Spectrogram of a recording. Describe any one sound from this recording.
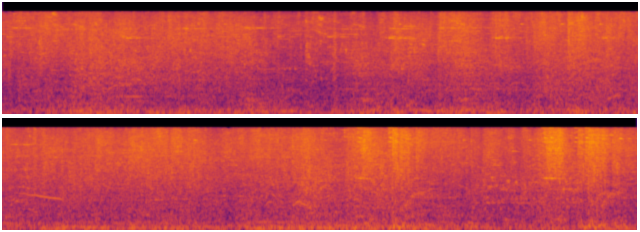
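Game spell effects crackle and blast in a dense battle.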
